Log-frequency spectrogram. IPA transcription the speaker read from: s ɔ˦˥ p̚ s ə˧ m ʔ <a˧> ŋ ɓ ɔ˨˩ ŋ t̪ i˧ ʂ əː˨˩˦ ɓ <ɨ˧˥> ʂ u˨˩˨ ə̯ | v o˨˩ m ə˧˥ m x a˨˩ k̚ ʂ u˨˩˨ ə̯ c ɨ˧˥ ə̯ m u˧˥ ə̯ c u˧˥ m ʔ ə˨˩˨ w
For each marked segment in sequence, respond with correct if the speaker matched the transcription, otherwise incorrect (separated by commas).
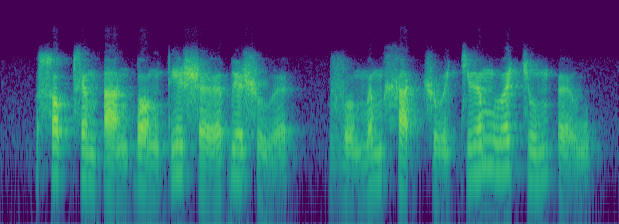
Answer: incorrect, correct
